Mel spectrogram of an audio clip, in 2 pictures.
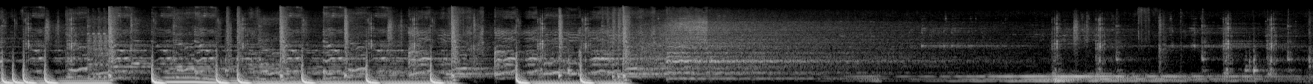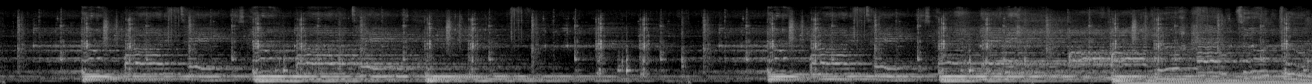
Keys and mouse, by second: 0.3 Tab, 0.6 middle click, 1.1 shift+middle click, 1.7 Tab, 2.8 i, 4.0 click, 4.1 s, 6.0 s, 6.3 y, 8.2-8.9 drag, 9.4 s, 9.5 x, 10.2 y, 11.1 click, 11.9 Tab, 12.5 ctrl+s, 14.6 click, 15.3 shift+middle click, 16.7 click, 17.9-19.6 drag, 20.9 click, 21.6 ctrl+s, 24.6-26.2 drag.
